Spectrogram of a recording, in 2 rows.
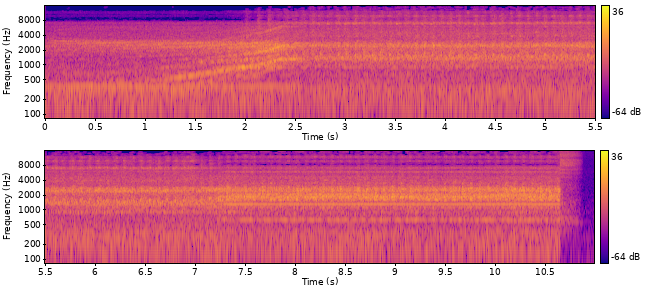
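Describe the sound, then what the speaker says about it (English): A waterjet cutting machine's high-pressure pump starts and builds toward 50,000 psi, its whine rising in pitch over the first couple of seconds before settling into a loud, steady mechanical drone that cuts off abruptly at the end. "We can now start the waterjet pump."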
